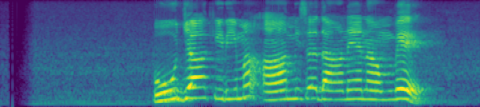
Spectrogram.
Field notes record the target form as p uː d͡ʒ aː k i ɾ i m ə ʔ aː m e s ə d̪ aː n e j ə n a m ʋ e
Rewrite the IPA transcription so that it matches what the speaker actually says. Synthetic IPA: p uː d͡ʒ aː k i ɾ i m ə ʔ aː m i s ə d̪ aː n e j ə n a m ʋ e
